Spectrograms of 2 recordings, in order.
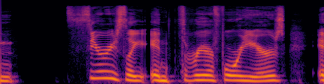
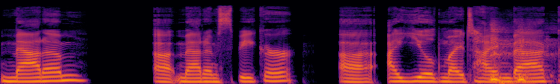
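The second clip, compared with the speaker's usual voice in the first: dry, slow, monotone formal address; 5 semitones lower than usual. Comparing Congress to Parliament, imitating a dry congressional speech. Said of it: "it's all dry".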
